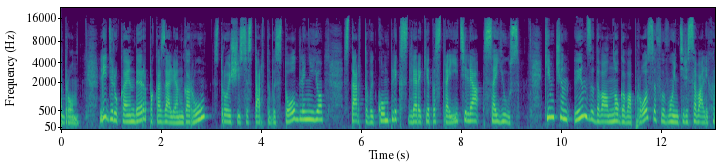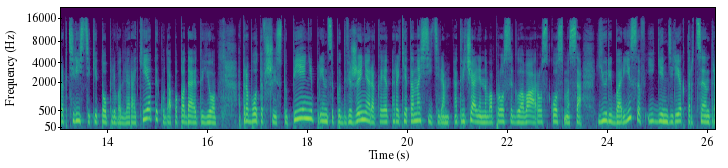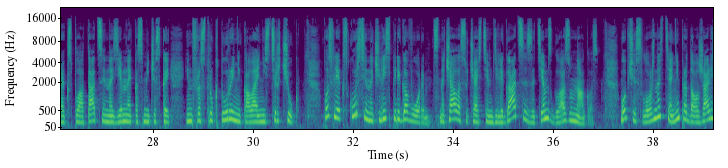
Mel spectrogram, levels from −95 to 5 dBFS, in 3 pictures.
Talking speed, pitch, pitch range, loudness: 105 wpm, 180 Hz, 165-220 Hz, -22 LUFS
